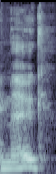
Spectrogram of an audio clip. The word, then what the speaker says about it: Moog: I say Moog.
